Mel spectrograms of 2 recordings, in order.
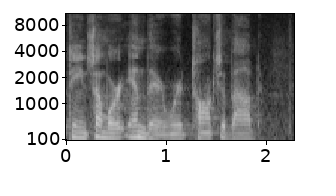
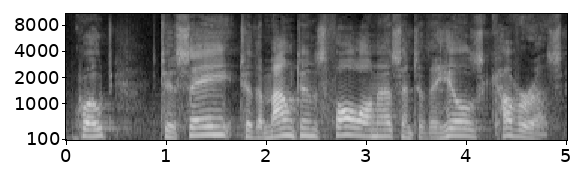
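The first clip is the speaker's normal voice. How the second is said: raised, declaiming Bible reading voice; lifted pulpit reading, a touch louder; scripture reading; 4 semitones higher, 5 dB louder than usual. Acted. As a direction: proclaim the verse to the congregation. Reading verses twenty-nine and thirty.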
